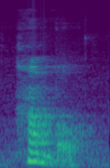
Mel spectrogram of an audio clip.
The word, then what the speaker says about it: Humble: I live in Humble, as they say out here. But I'm from Cali, so I'm gonna still say Humble. I'm gonna pronounce the H.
